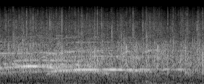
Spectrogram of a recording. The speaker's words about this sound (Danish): Giv en stor hånd til Thomas Mørk!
